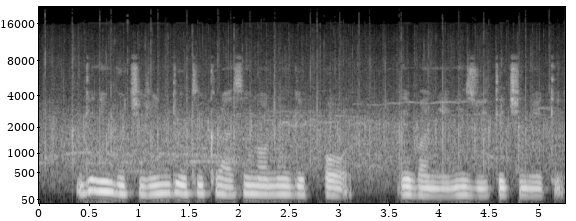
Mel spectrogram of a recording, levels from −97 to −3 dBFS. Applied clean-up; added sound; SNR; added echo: none; Applause; 11 dB; none.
